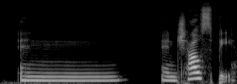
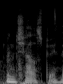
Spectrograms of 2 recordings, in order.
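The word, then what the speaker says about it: Inchauspé: How do you pronounce her last name? I forget. Inchauspy. Inchauspy. I believe is how you say it.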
